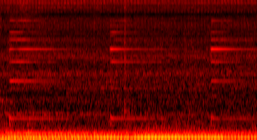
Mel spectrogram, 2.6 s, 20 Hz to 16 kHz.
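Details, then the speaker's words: VW Jetta MK6 2.0T TSI starting after a high-pressure fuel pump replacement that cured hard starting and stalling on startup (worse in cold): catches and settles into a smooth, even idle, no stumble; soft dash chime about once a second; no leaks. "Looks like the Jetta is back. No more leaks. Starts right up."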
